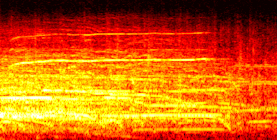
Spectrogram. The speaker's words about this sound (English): So we're now joined by Mark McKenna and Michael Scanlon. A big cheer for Michael and Mark.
